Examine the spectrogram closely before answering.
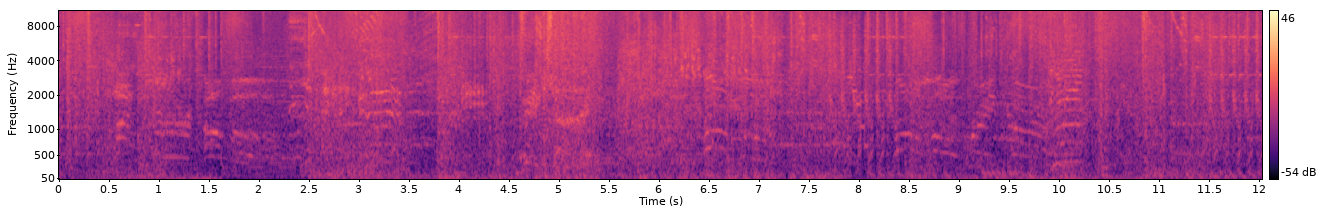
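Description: Energy blasts whoosh and burst.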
